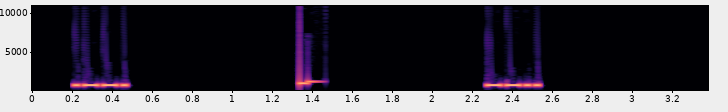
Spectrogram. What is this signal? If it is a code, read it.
Morse code, heard as a keyed tone, about 50 wpm, 700 Hz. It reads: P Z
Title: Single Letter-Number 50wpm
